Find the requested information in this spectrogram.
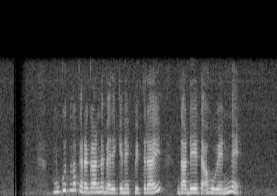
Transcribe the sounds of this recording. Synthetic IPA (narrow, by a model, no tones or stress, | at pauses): mukut̪məkəɾəɡanːəbæɾikenekʋit̪əɾaj | d̪aɖejəʈəaɦuʋenːe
